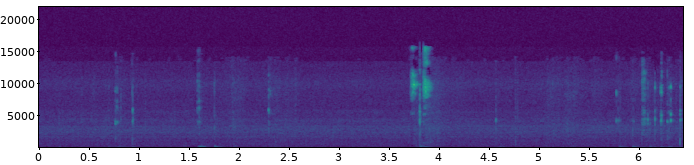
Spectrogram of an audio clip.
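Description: Faint, scattered clicks of a computer mouse and keyboard over quiet room tone: a few single clicks, then a quick run of them near the end.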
